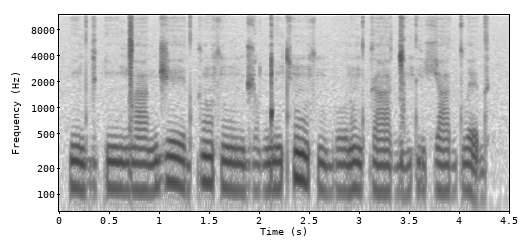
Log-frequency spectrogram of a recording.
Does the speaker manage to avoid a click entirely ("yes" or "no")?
no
